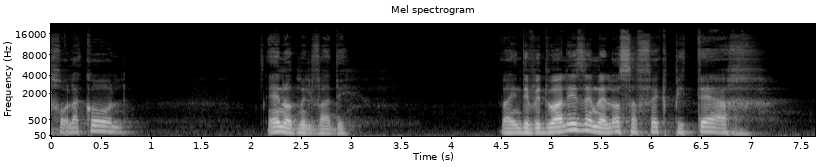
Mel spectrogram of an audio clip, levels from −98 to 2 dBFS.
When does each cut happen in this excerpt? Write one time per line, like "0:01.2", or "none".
none

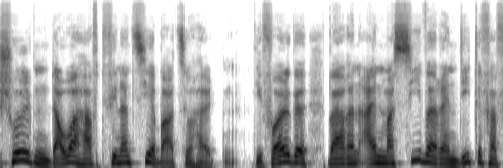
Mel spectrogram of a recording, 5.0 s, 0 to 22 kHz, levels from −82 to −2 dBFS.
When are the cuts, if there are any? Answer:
0:02.4

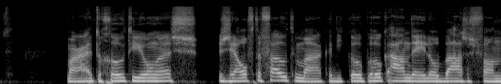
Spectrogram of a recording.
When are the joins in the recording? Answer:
0:00.9
0:02.1

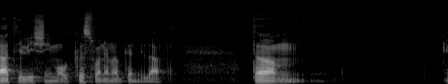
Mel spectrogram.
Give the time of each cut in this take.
0:01.2

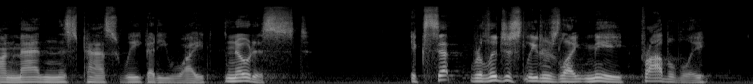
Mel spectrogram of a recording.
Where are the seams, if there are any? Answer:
0:01.4
0:02.2
0:04.6

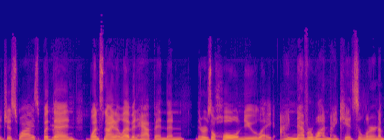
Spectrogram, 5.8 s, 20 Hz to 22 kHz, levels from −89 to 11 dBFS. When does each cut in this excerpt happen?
0:01.2
0:02.9

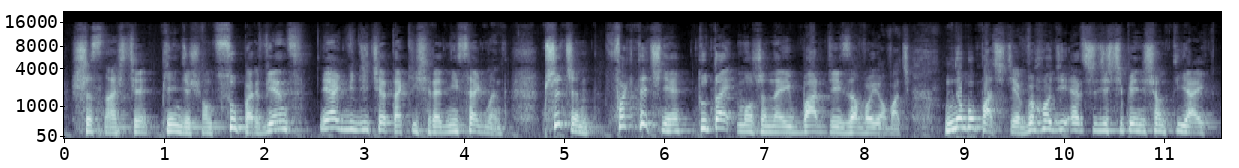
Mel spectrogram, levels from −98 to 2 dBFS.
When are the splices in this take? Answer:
0:02.5
0:06.7
0:10.2

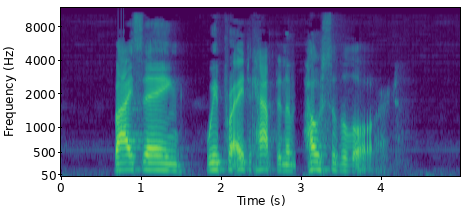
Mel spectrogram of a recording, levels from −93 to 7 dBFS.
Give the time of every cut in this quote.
0:02.3
0:02.9

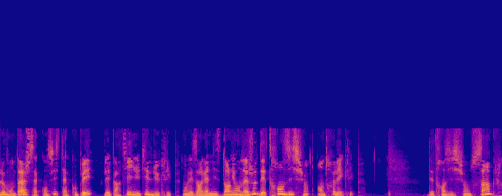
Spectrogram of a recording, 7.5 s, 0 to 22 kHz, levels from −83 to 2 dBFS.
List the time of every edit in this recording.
0:02.7
0:03.5

